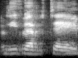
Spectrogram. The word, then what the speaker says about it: liberté: How would you pronounce that? Liberté.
